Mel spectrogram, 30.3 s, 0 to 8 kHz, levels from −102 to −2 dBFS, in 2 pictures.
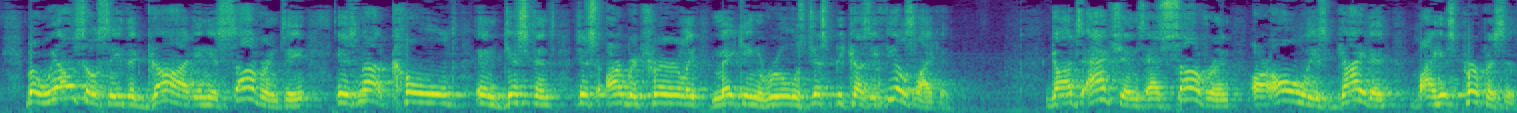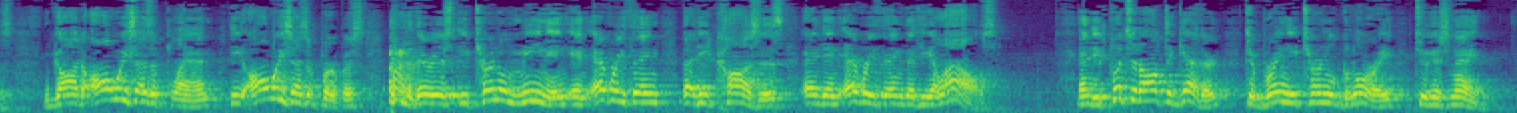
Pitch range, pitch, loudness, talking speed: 160-210 Hz, 180 Hz, -15 LUFS, 140 wpm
